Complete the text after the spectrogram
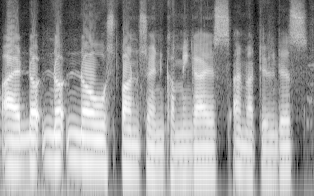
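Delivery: ordinary talk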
